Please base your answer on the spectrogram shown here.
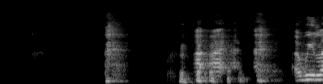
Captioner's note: laughter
